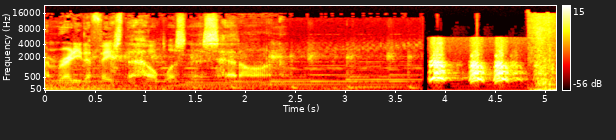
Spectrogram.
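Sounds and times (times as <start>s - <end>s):
speech: 0.2s - 2.6s
dog barking: 3.8s - 4.9s.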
